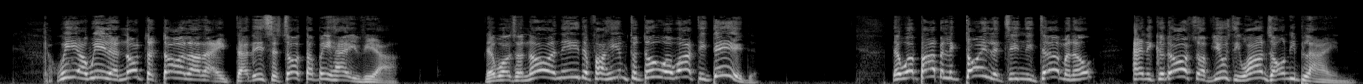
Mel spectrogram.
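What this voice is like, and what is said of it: Put-on accent while reading quote. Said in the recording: “Do I do the accent? ... Go on.”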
